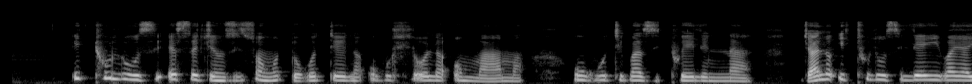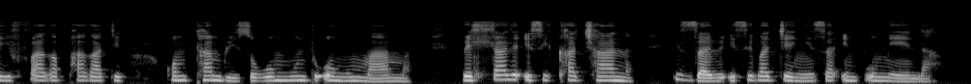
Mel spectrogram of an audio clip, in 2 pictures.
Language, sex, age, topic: North Ndebele, female, 18-24, health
